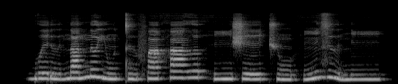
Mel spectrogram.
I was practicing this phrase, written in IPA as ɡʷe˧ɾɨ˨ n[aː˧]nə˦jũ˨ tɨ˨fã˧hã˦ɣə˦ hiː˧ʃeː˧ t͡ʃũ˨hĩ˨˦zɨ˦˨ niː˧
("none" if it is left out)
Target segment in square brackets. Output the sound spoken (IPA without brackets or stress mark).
a˧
